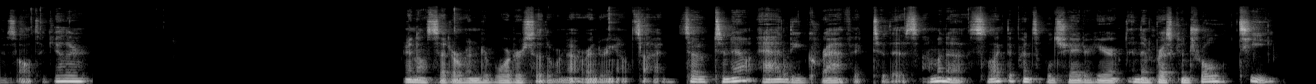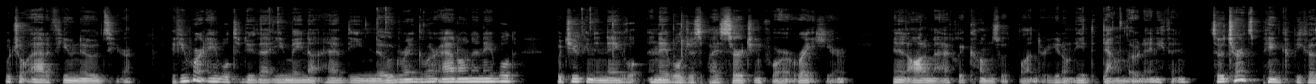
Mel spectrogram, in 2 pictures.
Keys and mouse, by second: 0.9 alt+g, 0.9 alt+r, 1.7 g, 1.7 KP_0, 2.4-3.9 drag, 3.2 g, 3.9 ctrl+b, 8.9 click, 9.6 click, 12.4 ctrl+t, 15.8-26.3 drag.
